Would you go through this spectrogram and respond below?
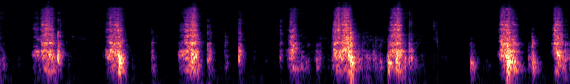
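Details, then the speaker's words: Einhell battery reel mower after backlapping the blade, reel spun by hand: light even rasping swish, no harsh scraping, friction should be no stronger than this; correct reel-to-bedknife contact. "donc on on entend le frottementin faut que ce soit faut pas que ce soit plus fort que ça le frottement faut pas qu'il y ait plus de frottement que ça"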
